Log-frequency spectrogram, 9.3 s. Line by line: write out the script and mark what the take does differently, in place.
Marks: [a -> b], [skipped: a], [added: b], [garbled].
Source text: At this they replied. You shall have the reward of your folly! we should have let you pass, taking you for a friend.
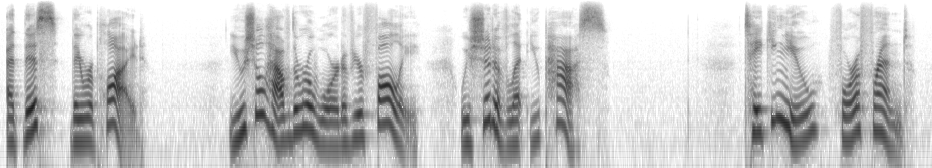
At this they replied. You shall have the reward of your folly! we should have let you pass, taking you for a friend.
